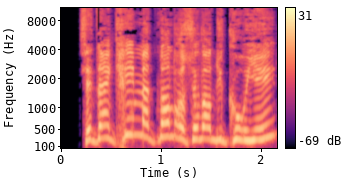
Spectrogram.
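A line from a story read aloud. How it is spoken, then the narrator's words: Loud question. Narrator (French): demanda Fred d'une voix forte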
